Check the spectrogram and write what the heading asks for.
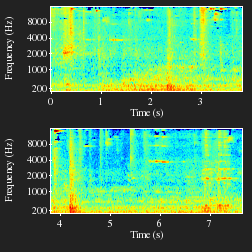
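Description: Nostalgic street tram running on its rails, heard from inside the car: a steady low rumble of wheels on track with clattering knocks, the sharpest about four seconds in.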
